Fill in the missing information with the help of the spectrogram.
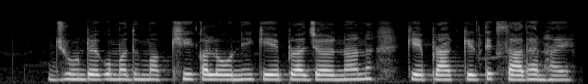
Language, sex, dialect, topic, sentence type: Magahi, female, Southern, agriculture, statement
